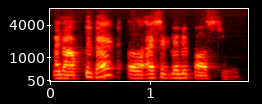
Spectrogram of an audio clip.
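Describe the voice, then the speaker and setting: A man's voice: on the high side, quick pace, dry recording. A young man from India, a student rocket team member, explaining a technical design over a video call, hesitant with many fillers, his volume uneven and cutting in and out. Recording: muffled, garbled video call audio.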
